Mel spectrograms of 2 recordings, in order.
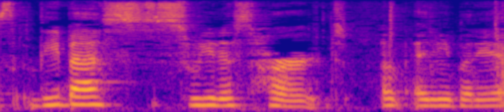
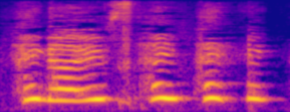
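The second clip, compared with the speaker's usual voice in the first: very high, loud, eager greeting; excited sideline player; 11 semitones higher, 10 dB louder than usual. Acted. Quarterback hailing his teammates on the sidelines, hammed-up excitement. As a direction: call out like a golden retriever greeting everyone. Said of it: "he's, like, on the sidelines".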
